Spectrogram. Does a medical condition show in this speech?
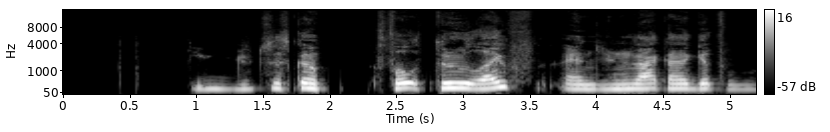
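Yes: cerebral palsy.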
